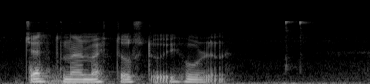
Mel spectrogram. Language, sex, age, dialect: Faroese, male, 15-35, Norðurstreymoy/Eysturoy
